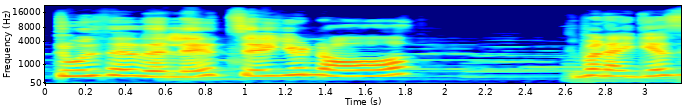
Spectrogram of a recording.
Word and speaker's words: dulce de leche: Dulce de leche is a name in English too. It's de. Dulce de leche. It's so weird to me to pronounce the the as se.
